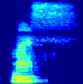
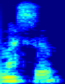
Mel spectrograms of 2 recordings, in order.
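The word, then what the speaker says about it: ます: Nah, itu kenapa kita harus pelafalannya mas, bukan masu? Karena emang hyogeng kita atau pelafalan kita bagusnya atau formalnya seperti itu.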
